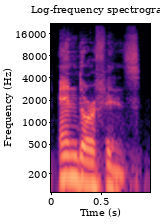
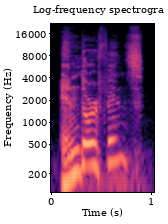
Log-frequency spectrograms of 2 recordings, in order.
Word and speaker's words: endorphins: Even a short walk can clear your mind and release endorphins. Endorphins? Endorphins. Nothing like putting the emphasis on the wrong syllable.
